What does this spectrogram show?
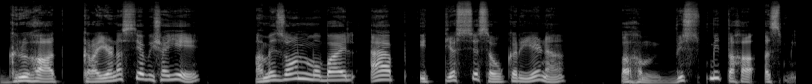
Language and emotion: Sanskrit, surprised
